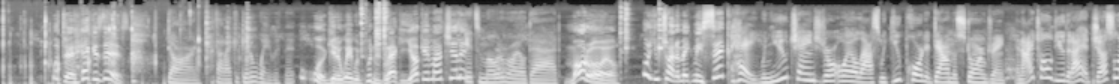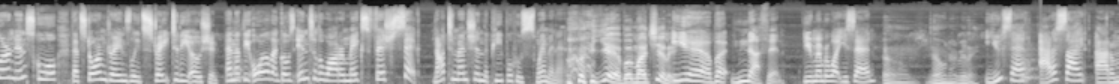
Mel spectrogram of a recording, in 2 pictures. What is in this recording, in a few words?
cooking english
